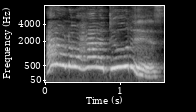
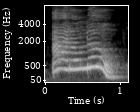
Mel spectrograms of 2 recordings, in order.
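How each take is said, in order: First: Much higher, louder helpless cry; overwhelmed. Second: High exasperated I don't know. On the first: Reacting to the crying call, high and overwhelmed. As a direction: throw up your hands. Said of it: "overwhelmed reaction". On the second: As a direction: throw up your hands, high. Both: Real, not acted.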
